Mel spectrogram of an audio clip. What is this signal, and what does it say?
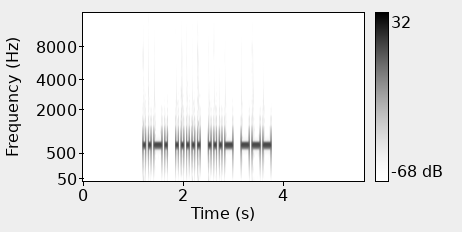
Morse code, heard as a keyed tone, about 22 wpm, 700 Hz. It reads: F5VO
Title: DXCC-100 Call Signs - 4 Characters - 22wpm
